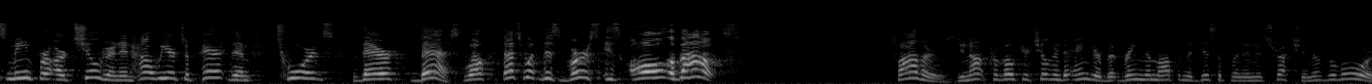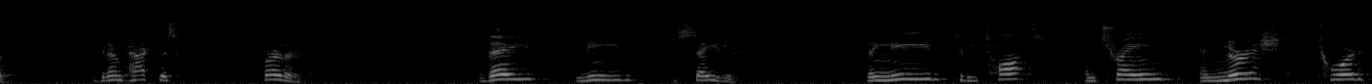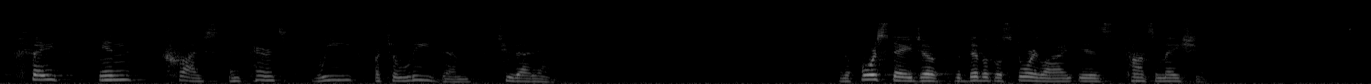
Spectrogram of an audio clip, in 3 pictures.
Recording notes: Sorry for the poor audio quality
